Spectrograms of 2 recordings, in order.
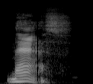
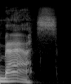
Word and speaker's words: Mads: No, Mads Mikkelsen. Mads. – Why do you keep saying mass? – This is how it's pronounced. – His name is pronounced mass? – Mm-hmm. – Is it not like M-A-D-S? – That's how it's spelled.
